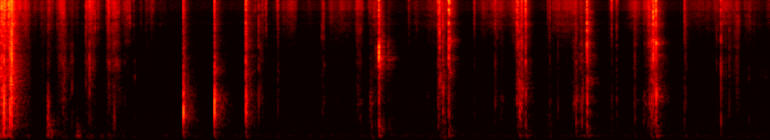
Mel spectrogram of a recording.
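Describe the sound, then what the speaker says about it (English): A deck of cards being shuffled during a live tarot-style card reading, heard as a run of quick papery riffles and snaps in irregular bursts, fairly close and quiet, with no talking. "All right, one more good shuffle."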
